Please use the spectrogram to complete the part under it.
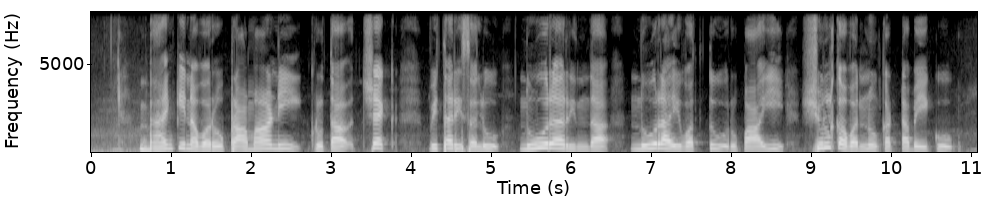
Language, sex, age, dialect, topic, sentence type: Kannada, female, 25-30, Central, banking, statement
